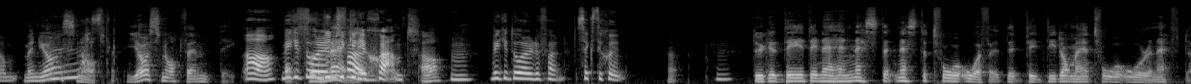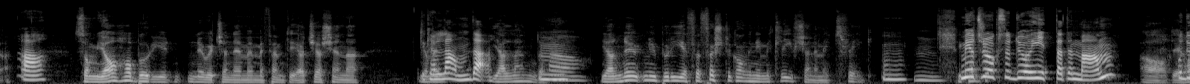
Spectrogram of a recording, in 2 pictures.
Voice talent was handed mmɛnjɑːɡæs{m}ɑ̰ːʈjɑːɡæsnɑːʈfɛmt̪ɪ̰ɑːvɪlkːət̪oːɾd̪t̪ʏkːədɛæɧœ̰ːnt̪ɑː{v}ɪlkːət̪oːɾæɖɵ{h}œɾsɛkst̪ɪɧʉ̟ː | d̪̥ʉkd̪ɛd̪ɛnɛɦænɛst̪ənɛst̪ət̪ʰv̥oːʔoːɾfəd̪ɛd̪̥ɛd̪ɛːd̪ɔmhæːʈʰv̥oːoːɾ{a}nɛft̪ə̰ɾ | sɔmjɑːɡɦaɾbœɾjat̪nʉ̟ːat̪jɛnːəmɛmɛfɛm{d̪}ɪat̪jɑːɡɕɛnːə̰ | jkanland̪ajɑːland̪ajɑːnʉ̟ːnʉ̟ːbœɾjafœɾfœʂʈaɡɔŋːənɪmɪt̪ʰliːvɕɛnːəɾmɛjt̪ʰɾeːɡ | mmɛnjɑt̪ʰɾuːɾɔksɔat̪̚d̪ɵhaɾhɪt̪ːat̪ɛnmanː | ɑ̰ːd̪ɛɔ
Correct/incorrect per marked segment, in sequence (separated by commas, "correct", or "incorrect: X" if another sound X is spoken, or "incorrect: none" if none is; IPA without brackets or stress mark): incorrect: n, correct, incorrect: f, incorrect: ə, incorrect: t̪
